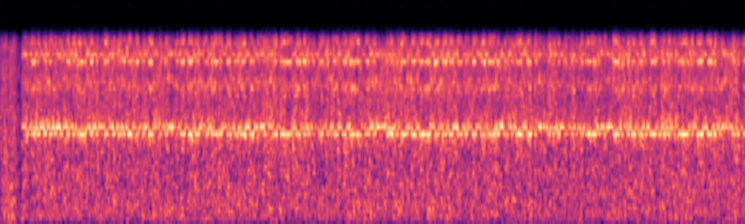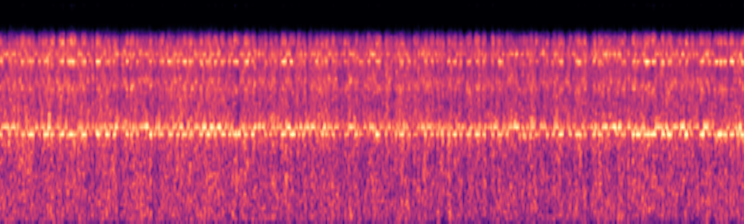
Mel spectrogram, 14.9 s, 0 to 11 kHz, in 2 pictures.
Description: Two-tone teleprinter signal, about 170 Hz shift.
